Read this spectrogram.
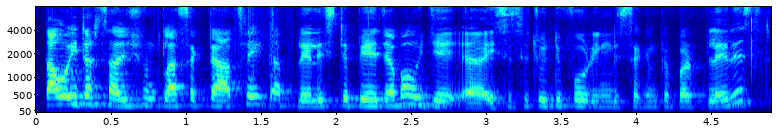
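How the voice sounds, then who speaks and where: A young man from Bangladesh, an English teacher giving rapid exam advice to students, repeating instructions urgently. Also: high-pitched, a little mellow. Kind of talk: exam suggestion lesson.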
